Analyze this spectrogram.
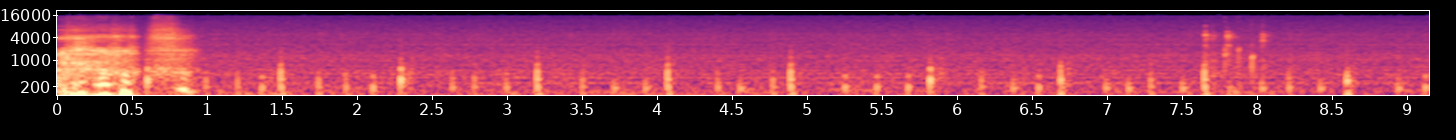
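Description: A pickaxe taps rapidly against stone.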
